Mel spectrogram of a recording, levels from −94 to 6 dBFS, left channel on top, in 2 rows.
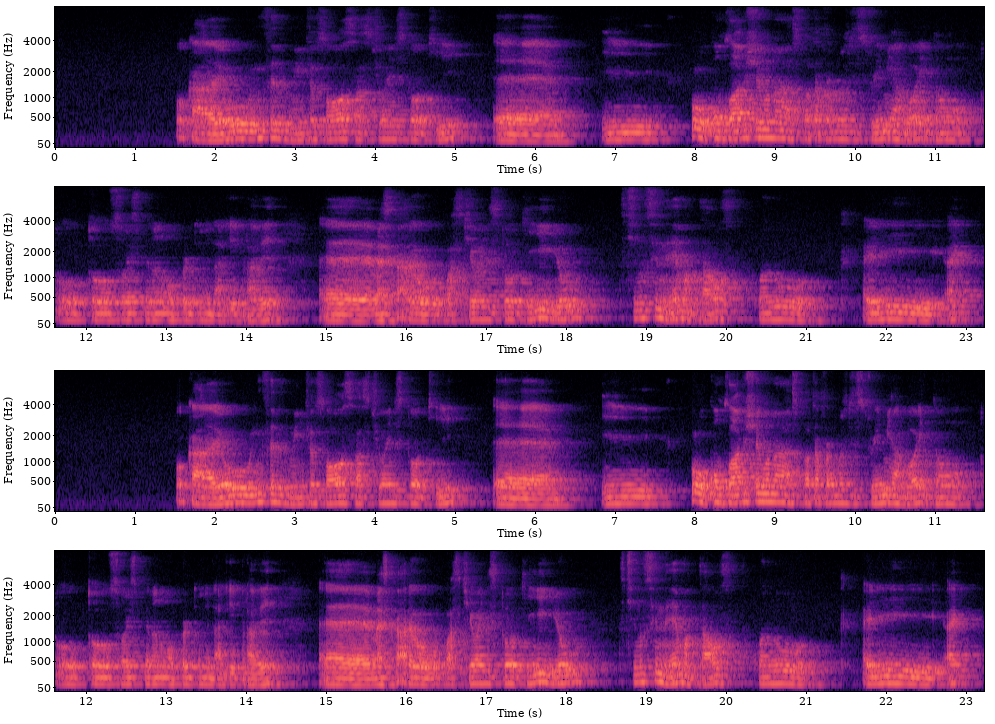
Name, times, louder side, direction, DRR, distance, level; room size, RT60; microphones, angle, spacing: voice 1, 1.5-5.0 5.5-6.3 6.8-7.4 8.0-11.4 11.6-14.3 14.9-18.2 18.8-20.1 20.4-21.0 21.7-22.9, right 1 dB, 40° right, 1 dB, 0.5 m, -27 dB
6.5 x 3.0 x 2.6 m, 1.1 s
head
